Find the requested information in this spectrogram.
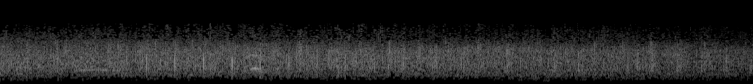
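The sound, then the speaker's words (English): Audience applause from a crowd at a graduation ceremony, a steady, dense wash of clapping that holds at an even level for several seconds with no voices over it. “And our nation, go ahead and clap for that. That was a good one.”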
